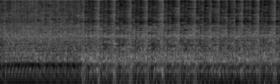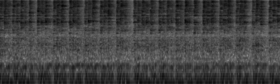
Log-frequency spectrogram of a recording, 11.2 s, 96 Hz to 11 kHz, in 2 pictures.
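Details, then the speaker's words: 2001 Harley-Davidson Sportster 883 Evo V-twin, CV carburetor just adjusted, cold start on choke: fires up and settles into a loping, even potato-potato idle at about three beats a second, no stumble or backfire. Healthy. "Okay, so that was good. That's like perfect. I'm gonna lock this down."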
